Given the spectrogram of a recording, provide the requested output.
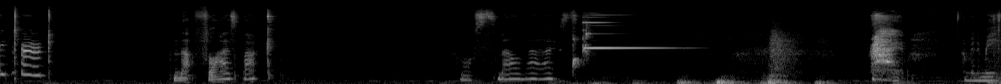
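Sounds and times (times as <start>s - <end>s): phone notification ding: 5.8s - 7.1s.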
